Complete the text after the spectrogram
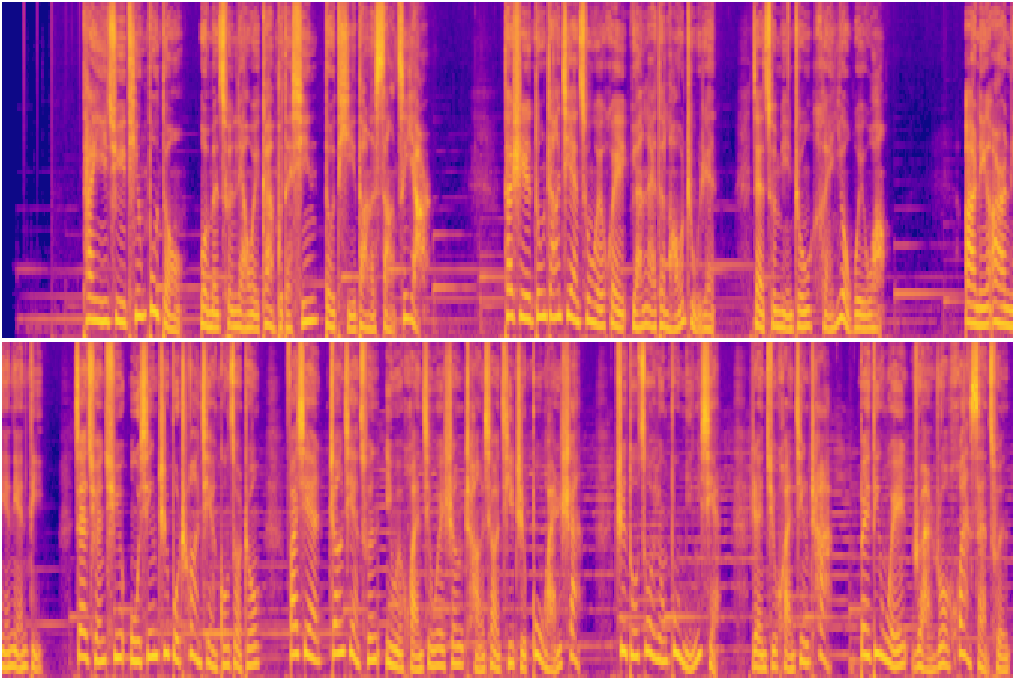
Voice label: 纪录片自然讲述感

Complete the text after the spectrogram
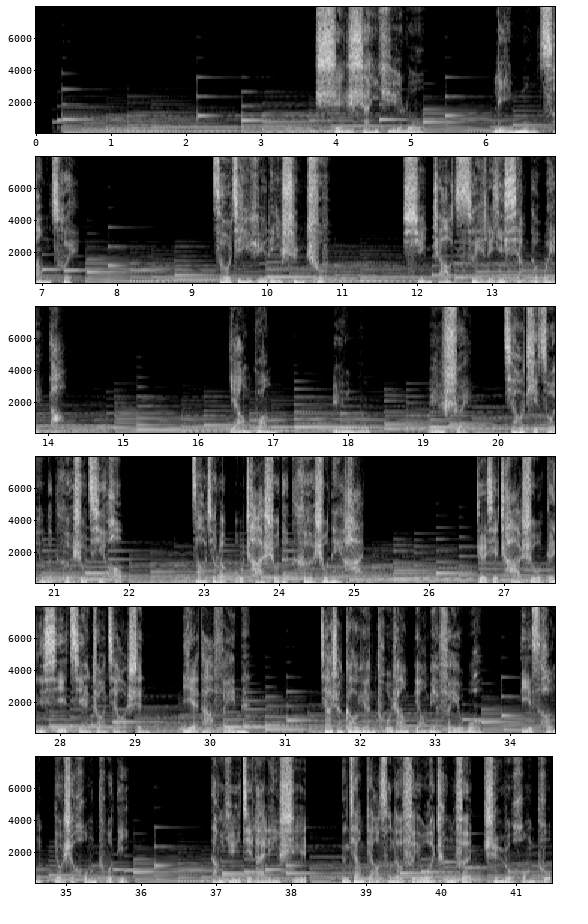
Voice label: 宣传 茶业配音 大气深情; 瑞升号

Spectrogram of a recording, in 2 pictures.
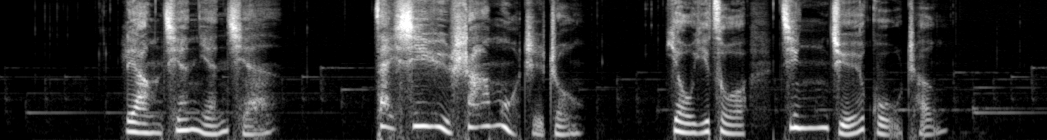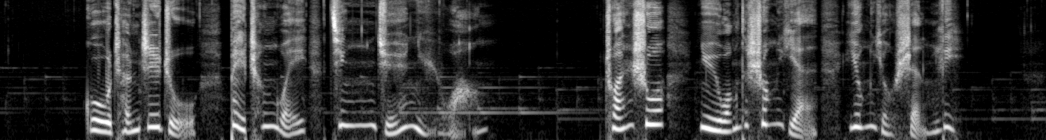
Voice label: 玄幻小说试音

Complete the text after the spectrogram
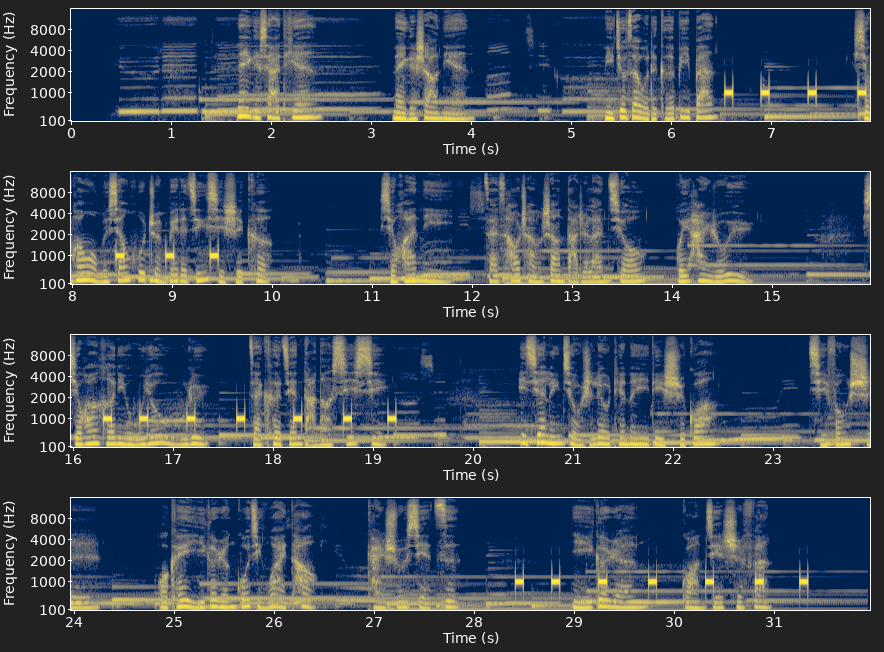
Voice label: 旁白 清新 文艺; 猫的树

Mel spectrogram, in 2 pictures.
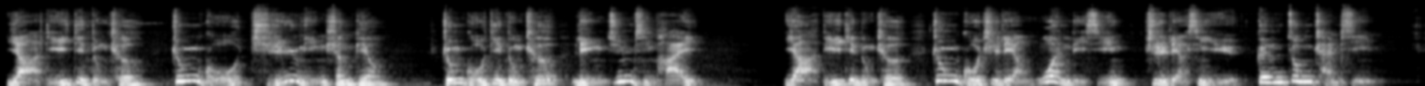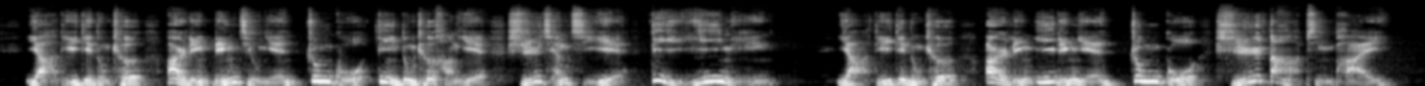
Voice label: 沉稳大气; 雅迪电动车

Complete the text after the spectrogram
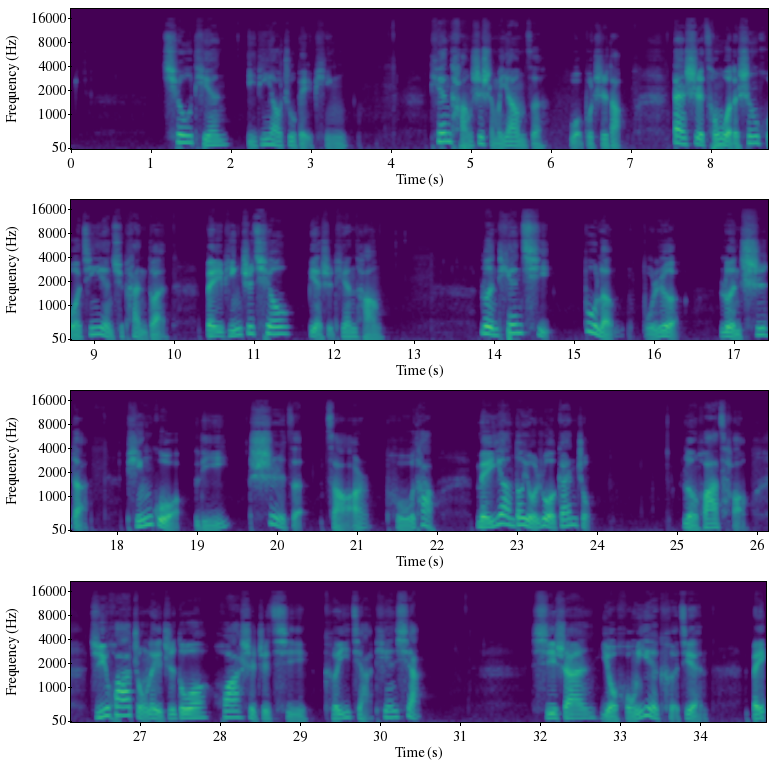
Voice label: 录音旁白

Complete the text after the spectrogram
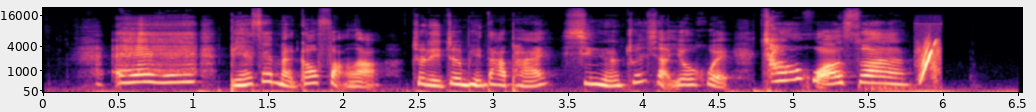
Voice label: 广告

